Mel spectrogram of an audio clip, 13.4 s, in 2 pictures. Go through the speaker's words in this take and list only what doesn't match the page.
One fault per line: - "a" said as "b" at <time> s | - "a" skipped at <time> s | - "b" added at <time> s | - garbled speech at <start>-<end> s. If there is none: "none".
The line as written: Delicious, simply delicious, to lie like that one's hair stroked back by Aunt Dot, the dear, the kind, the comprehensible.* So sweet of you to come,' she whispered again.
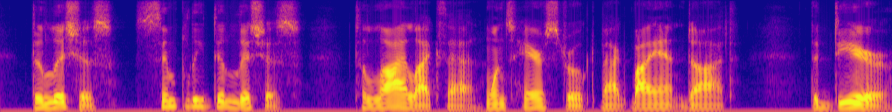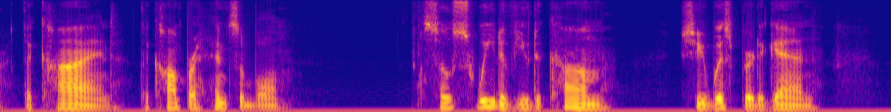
none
